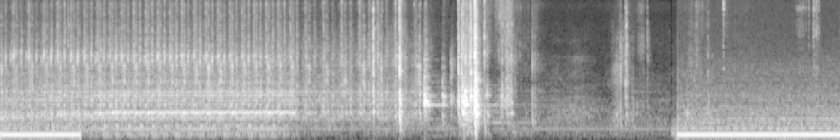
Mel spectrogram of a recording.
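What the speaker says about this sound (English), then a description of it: "starting at the bottom, sew close to the vertical line, pivot and backstitch a few times, then sew down parallel to the first stitching line." A sewing machine stitches a bag pocket panel in a quick steady whir, stops briefly, then runs again in short bursts, mixed with light handling clatter and a pause of near silence before the motor hum resumes.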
